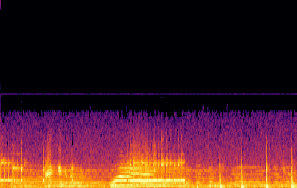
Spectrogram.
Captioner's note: Felix babbles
